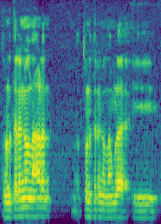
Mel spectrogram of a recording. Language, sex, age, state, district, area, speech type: Malayalam, male, 60+, Kerala, Kottayam, rural, spontaneous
